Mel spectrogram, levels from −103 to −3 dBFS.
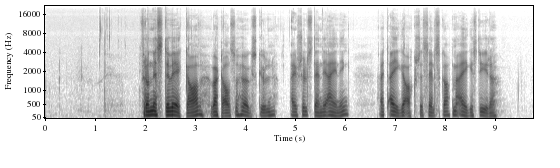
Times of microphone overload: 2.01-2.55

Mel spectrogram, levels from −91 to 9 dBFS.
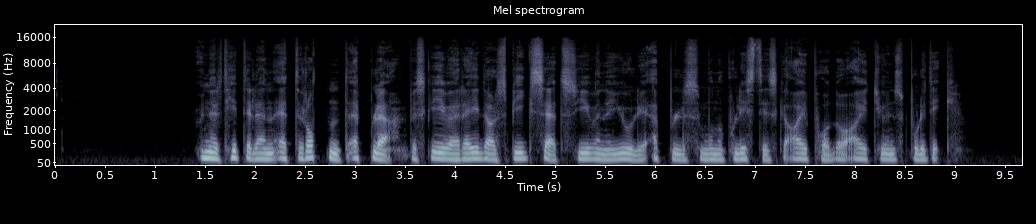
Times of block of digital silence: none

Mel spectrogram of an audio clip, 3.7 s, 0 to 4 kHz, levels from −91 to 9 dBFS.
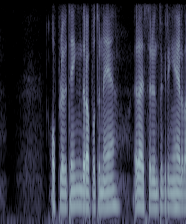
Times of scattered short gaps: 2.66-3.29

